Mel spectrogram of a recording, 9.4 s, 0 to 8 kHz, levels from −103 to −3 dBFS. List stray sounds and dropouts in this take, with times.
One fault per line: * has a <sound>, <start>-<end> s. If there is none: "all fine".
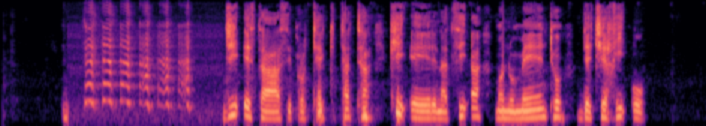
* has a laugh, 1.1-2.7 s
